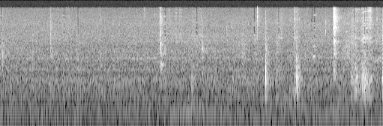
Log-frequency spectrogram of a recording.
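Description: Faint handling noises from a metal floppy-drive chassis and its cable connectors: a few scattered sharp clicks and ticks, mostly in the second half, over a faint low hum.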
